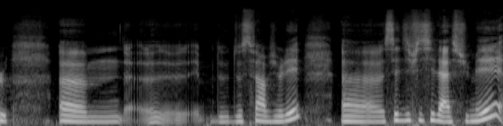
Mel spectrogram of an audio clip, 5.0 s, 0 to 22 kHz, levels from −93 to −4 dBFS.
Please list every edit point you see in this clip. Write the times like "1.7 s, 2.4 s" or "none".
2.1 s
